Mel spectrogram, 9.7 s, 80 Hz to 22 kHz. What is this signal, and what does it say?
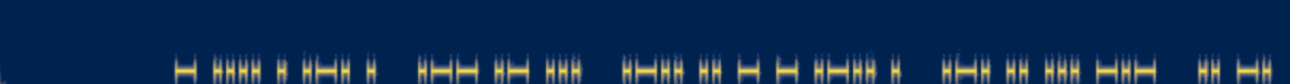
Morse code, heard as a keyed tone, about 25 wpm, 700 Hz. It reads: THERE WAS LITTLE RISK IN
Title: Sentences from Top 1000 Words - Review Part 4 - 25wpm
